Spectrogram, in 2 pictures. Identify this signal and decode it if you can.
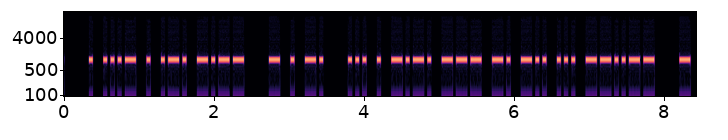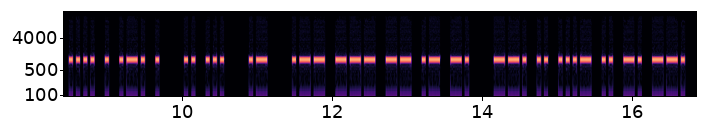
Morse code, heard as a keyed tone, about 25 wpm, 1000 Hz. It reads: EVERY TEN SECONDS, THERE IS A WOMAN GIVING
